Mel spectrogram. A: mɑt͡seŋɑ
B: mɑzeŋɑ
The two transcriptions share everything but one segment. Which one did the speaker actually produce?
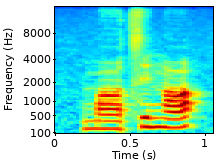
A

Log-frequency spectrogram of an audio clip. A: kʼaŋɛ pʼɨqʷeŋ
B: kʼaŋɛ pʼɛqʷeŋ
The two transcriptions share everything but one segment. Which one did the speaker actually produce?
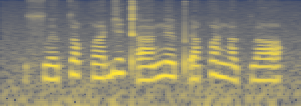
A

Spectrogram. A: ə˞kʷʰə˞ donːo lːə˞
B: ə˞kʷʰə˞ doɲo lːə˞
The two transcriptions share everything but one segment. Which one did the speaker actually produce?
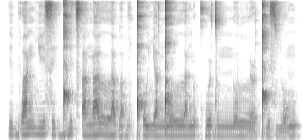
A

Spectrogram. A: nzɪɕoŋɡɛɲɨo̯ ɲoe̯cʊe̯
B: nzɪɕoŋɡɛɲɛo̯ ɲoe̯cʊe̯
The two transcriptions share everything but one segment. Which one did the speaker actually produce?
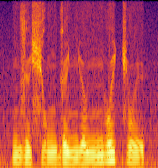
B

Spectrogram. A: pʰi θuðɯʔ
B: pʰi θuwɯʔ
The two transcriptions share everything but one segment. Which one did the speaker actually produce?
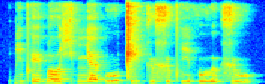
A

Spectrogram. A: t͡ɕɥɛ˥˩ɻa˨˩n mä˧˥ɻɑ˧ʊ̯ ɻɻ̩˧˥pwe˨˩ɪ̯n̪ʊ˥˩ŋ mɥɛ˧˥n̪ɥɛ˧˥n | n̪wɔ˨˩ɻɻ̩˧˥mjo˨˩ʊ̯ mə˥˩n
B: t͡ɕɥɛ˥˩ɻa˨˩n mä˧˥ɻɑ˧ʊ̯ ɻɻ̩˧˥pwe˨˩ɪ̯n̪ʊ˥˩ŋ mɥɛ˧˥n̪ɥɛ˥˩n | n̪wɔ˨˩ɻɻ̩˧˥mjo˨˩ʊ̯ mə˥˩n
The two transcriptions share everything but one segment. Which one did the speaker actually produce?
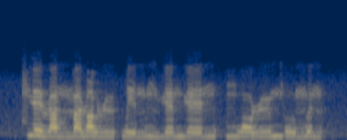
A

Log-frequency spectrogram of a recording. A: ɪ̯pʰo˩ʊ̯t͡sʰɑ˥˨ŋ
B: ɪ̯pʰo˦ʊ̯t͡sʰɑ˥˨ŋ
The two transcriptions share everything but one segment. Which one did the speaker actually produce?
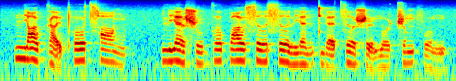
B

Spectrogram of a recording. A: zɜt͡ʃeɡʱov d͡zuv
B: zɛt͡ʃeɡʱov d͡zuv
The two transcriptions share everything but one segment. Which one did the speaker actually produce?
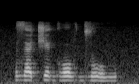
B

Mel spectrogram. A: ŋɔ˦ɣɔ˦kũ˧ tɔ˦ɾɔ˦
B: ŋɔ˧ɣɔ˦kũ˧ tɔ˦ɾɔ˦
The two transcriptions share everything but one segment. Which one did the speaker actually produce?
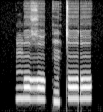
A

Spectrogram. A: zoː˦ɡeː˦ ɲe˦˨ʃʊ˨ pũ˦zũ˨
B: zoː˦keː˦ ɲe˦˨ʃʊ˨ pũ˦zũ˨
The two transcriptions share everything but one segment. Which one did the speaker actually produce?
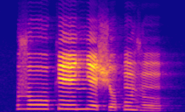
B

